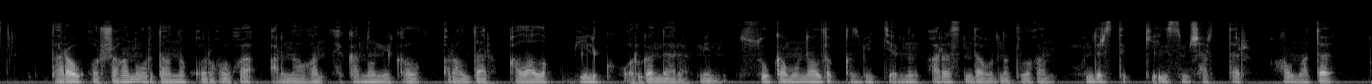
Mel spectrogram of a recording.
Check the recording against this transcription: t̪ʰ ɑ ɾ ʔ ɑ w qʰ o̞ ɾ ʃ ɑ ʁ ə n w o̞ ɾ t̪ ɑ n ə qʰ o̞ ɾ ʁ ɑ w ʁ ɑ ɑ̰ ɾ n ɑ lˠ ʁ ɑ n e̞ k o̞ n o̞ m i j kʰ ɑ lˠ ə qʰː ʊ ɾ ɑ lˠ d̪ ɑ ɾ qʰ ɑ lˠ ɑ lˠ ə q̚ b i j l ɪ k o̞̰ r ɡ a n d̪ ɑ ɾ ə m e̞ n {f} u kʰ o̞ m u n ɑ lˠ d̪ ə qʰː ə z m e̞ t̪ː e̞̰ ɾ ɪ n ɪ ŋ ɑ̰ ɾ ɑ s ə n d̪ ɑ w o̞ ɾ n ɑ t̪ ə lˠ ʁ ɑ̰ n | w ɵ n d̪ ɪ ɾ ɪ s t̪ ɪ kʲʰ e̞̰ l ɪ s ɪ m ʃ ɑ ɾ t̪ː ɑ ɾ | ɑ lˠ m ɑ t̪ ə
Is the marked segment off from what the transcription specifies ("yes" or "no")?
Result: yes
